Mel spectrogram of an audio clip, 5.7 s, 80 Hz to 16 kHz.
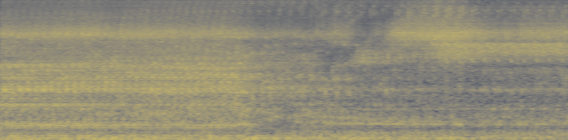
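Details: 2008 Ford Focus 1.6 automatic, 110,000 km, held at about 1,500 rpm: sharp rapid tapping about three times a second over the engine; likely worn piston pins, needing engine overhaul (pistons and pins, possibly boring).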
